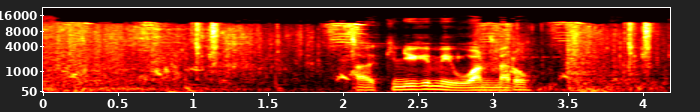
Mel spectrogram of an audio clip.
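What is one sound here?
A pickaxe swings through the air with a whoosh.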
